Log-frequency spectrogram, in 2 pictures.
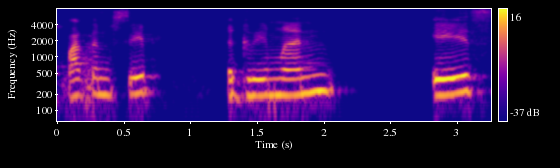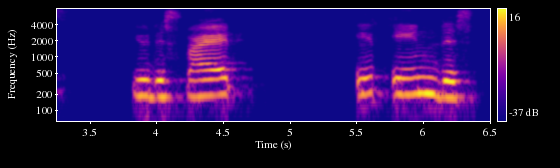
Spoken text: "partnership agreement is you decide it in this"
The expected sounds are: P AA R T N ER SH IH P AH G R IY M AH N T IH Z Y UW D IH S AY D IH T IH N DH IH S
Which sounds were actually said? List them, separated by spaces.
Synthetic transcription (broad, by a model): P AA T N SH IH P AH G R IY M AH N IH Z Y UW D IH S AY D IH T IH N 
